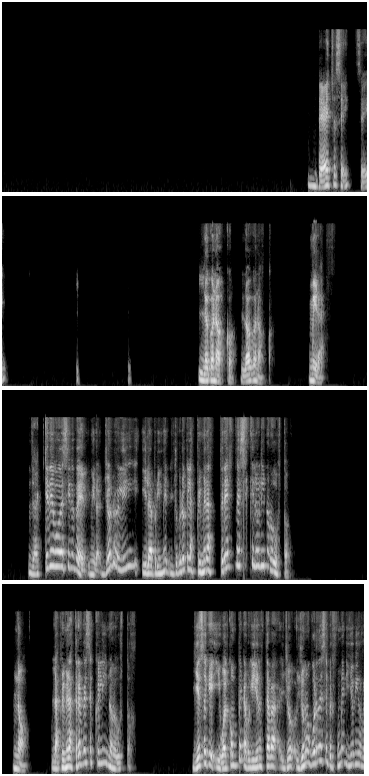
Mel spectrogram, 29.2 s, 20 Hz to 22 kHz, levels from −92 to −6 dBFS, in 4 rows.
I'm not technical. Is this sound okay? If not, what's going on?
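No. From 12.37 to 19.49 s the speech picks up a gritty, buzzy fizz. This is crude rate conversion: samples were simply repeated, which fits a 32 kHz to 48 kHz change. Unlike steady hiss, the buzz rises and falls with loud, high sounds.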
